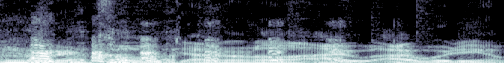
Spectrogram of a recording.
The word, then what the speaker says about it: ricotta: Oh, ricotta.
